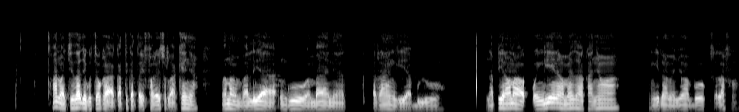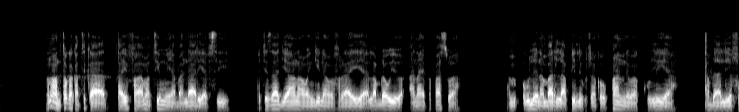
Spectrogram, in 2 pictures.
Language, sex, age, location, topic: Swahili, male, 18-24, Nakuru, government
